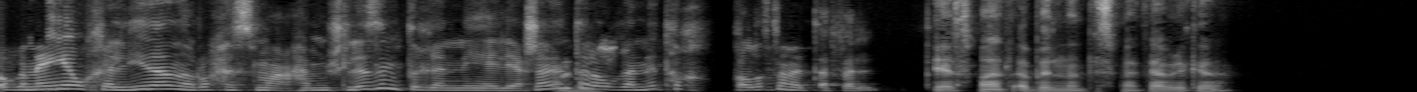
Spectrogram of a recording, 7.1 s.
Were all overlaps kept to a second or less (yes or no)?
yes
